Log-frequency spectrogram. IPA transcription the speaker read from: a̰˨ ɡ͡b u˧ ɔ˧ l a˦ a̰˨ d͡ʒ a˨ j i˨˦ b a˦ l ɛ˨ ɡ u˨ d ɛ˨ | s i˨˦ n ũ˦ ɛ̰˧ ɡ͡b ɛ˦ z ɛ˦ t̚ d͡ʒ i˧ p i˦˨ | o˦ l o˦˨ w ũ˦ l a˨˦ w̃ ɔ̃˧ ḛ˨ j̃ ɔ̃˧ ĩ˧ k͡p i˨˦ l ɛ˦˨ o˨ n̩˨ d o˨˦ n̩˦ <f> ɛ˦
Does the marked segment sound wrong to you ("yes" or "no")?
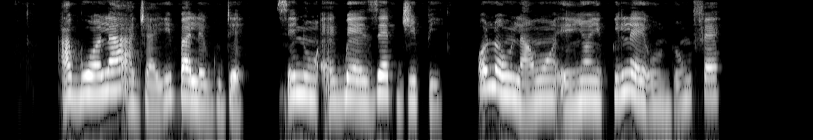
no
